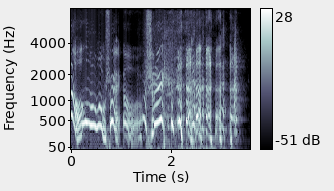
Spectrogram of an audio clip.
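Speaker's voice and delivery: stretched-out, very high-pitched voice. Defending their earlier impression to the others: Donkey impression. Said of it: "my donkey impression was spot on?".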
